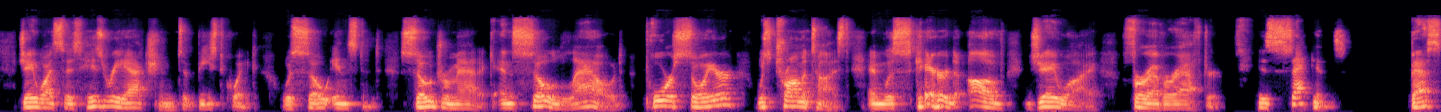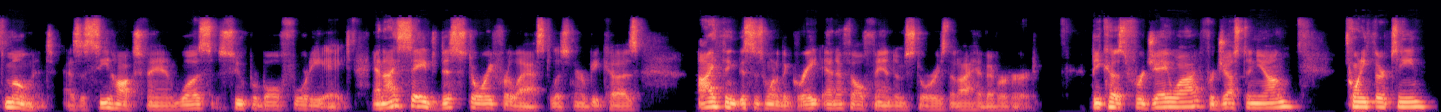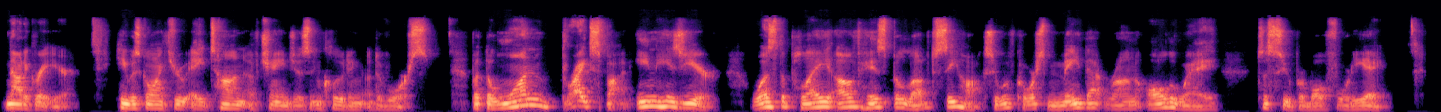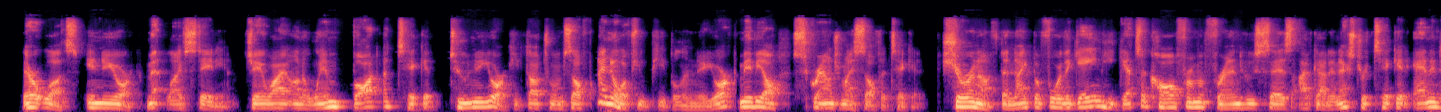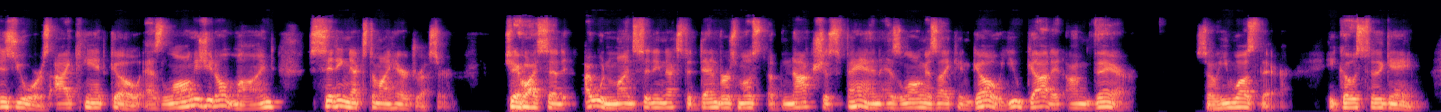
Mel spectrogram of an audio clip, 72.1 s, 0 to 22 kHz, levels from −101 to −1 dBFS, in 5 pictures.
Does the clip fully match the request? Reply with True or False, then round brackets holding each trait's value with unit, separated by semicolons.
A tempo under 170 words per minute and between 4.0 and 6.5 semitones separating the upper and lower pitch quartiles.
False (180 wpm; 4.5 semitones)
